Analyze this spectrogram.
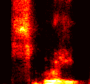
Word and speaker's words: scrape: Então, quando nós temos esse e, ele nos faz, nos reporta aqui a uma pronúncia de um a bem longo. Por não termos o e aqui, o a é bem curto.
